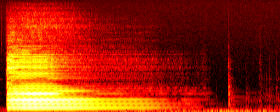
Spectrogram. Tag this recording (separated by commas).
Musical instrument, Bowed string instrument, Music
